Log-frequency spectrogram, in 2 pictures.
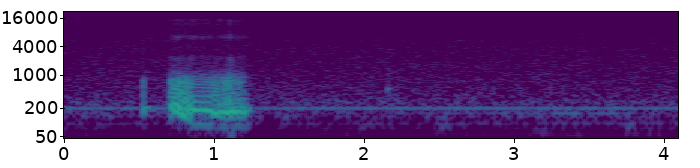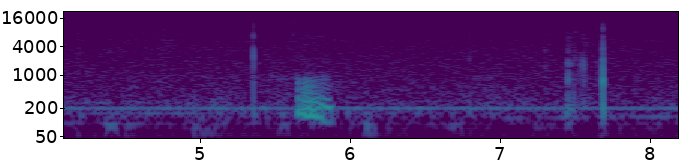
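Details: Sleeping Chihuahua giving soft, low, throaty snores, one longer and one brief, several seconds apart, with a few faint clicks and a constant low hum in a quiet room.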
